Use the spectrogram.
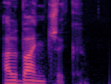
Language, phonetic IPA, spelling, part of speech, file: Polish, [alˈbãj̃n͇t͡ʃɨk], Albańczyk, noun, Pl-Albańczyk.ogg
